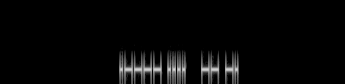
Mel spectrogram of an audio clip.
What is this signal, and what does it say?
Morse code, heard as a keyed tone, about 50 wpm, 700 Hz. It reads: 1H MN
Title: Winter Field Day Exchanges 50wpm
